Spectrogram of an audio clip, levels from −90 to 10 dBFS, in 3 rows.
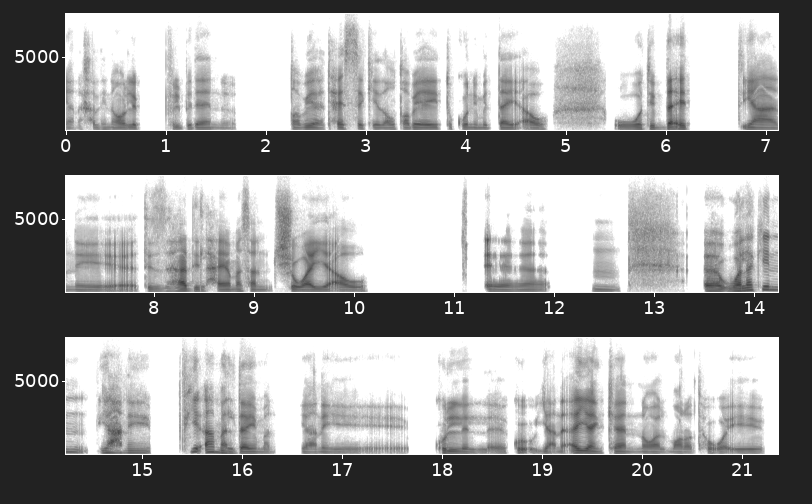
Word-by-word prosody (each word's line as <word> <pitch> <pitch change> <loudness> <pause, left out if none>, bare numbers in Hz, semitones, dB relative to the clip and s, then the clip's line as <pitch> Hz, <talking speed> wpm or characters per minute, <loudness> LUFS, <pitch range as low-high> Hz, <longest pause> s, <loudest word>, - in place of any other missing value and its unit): يعني 85 -1 -12
خلّيني 105 +2 -10
أقول 95 0 -2
لِك 100 - -1 0.3
في - - -13
البداية 100 0 -4
إن، 90 -3 -14 0.6
طبيعي 110 -4 -3
تحسّي 105 0 -2
كده 95 -1 -7
وطبيعي 100 +1 0
تكوني 105 -1 -8
متضايقة، 95 0 -2
و 95 +2 -3 0.7
وتبدئي 100 +2 +4
ت - - -13 0.5
يعني 95 -2 0 0.3
تزهدي 110 +3 +2
الحياة 100 0 +3
مثلًا 100 -2 -4
شوية، 95 0 +4
أو 90 0 +1 1.2
آآ، 95 -2 -1 0.5
إمم، 100 -4 -12 0.9
آآ 120 0 +7
ولكن 170 - +3
يعني 130 -2 +1 0.3
في 200 +1 0
أمل 160 - +3
دايمًا، 95 -3 +2 0.3
يعني 90 -1 -4 1.1
كلّ 110 -6 +1
ال 85 -2 -6
ك - - -15 0.2
يعني - - -2
أيًا 130 -8 +7
كان 100 -3 +1
نوع 95 0 -1
المرض 90 0 -6
هو - - -4
إيه، 90 0 -5
100 Hz, 115 wpm, -27 LUFS, 95-110 Hz, 1.2 s, آآ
